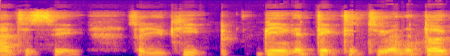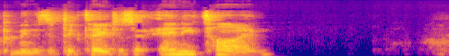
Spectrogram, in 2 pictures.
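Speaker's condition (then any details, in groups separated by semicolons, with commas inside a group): No condition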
